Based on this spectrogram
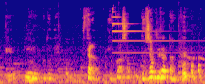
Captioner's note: laughs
